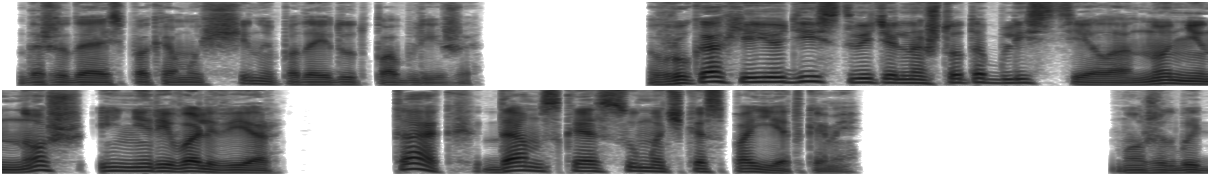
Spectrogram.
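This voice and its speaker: A man reading an audiobook as narrator, in an expressive storytelling manner. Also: low voice, dry recording, studio quality. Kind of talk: scripted narration.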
